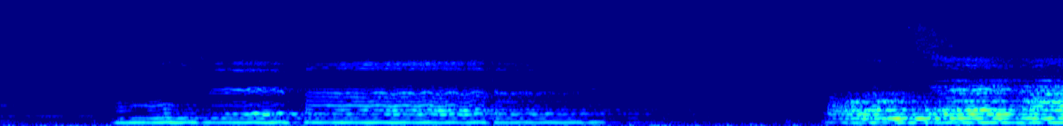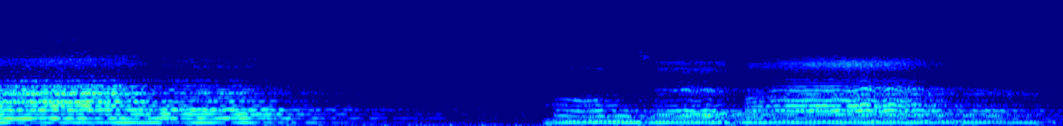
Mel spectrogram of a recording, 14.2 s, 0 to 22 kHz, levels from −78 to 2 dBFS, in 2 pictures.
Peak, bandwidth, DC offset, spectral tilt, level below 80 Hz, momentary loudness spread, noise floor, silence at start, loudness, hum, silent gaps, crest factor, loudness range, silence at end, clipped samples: -28 dBFS; 10 kHz; under 0.1%; -7.5 dB/octave; -70 dBFS; 16 LU; -67 dBFS; 0 s; -45 LUFS; none; none; 18 dB; 10 LU; 0 s; under 0.1%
